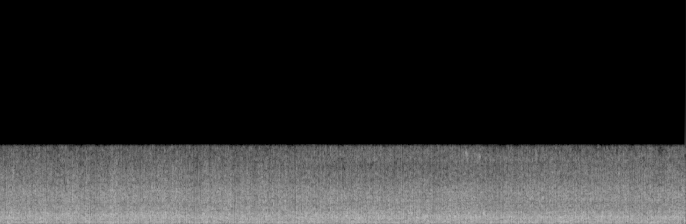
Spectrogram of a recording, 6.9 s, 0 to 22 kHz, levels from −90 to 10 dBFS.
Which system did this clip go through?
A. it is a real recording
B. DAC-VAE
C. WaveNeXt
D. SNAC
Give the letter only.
C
